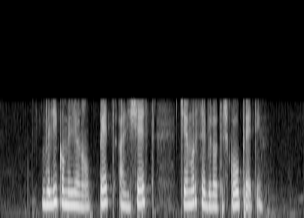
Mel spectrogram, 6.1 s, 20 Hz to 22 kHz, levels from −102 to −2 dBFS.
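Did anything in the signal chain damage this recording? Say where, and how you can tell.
Yes, the damage is at the codec stage. The whole clip is band-limited with nothing above 4 kHz, and the speech has that slightly rough, synthetic edge. That's the iLBC codec coding each frame's excitation independently, and the sound fits its 30 ms, 13.33 kbps mode.

The network also dropped packets, giving lost iLBC frames at 0.6, 2.82 and 4.4 s, each about 30 ms. At each one you hear a brief held, buzzy vowel where the decoder repeats the last pitch cycle with noise, and then the speech snaps straight back.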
